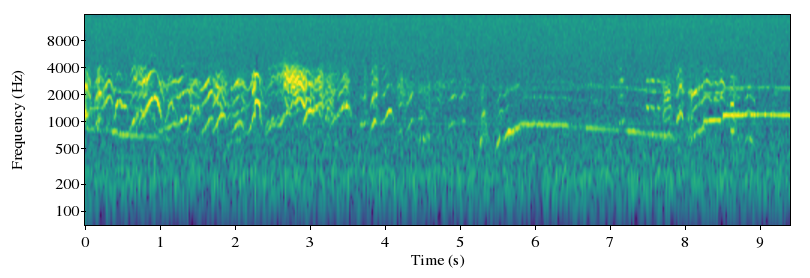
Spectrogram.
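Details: Several coyotes howl together in the Las Vegas wetlands in a chorus of quick wavering yips and long sliding howls.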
